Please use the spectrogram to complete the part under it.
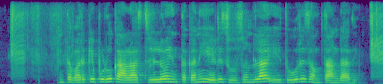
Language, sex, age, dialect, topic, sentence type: Telugu, female, 25-30, Southern, agriculture, statement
